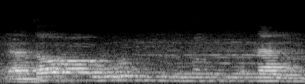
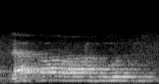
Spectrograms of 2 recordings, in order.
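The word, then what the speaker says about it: لترونّ: dengan ayat ke-7 itu rawan di tengah masyarakat membacanya yang salah atau kurang tepat, wawunya hilang. La taraun berubah jadi hamzah. La taraun bukan la tarawu bau bagainya. La tarawunnal jahim. Ada sebagian yang membaca la tarahun jadi ha.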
